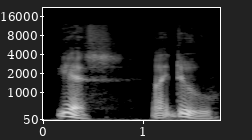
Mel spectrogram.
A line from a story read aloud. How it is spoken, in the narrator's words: said Dumbledore quietly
